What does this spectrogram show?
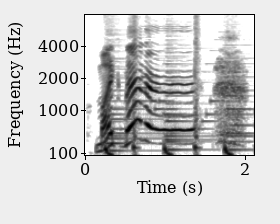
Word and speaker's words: Mike Manor: to our Channel today we have with us Mike Manor what's up y'all thank you for having me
